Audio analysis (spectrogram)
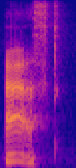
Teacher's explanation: if that sound is unvoiced like an asked Ed is pronounced t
